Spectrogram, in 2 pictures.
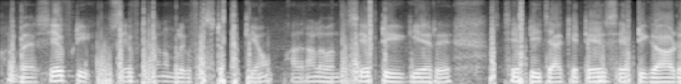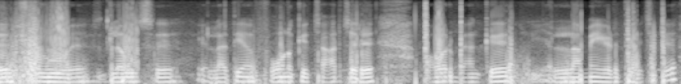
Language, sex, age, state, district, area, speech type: Tamil, male, 30-45, Tamil Nadu, Viluppuram, rural, spontaneous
